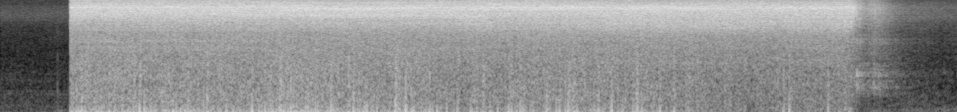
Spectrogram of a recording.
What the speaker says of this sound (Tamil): குக்கர் சத்தம் வந்துடுச்சு.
